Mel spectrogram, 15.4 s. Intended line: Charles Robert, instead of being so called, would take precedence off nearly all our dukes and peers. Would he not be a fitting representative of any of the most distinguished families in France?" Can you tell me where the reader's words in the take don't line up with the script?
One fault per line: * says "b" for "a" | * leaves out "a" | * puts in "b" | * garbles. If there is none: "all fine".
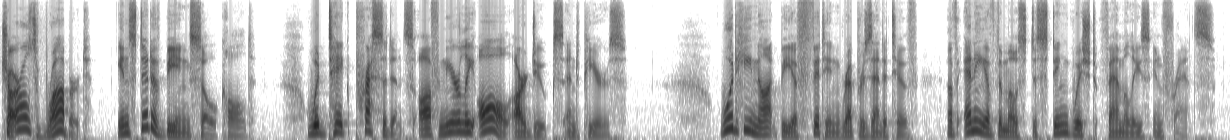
all fine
